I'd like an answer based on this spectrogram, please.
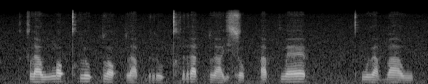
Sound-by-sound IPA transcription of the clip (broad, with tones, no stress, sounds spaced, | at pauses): k l a˦˥ w ŋ ɔ˥˩ ʔ kʰ l u˦˥ ʔ p l ɔ˨˩ ʔ p l a˨˩ p̚ r u˨˩ ʔ kʰ r a˥˩ t̚ p l a˩˦ j s o˨˩ k̚ ʔ a˥˩ p̚ k w ɛː˥˩ p̚ | kʰ w ɯ˩˦ a̯ b a˧ w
